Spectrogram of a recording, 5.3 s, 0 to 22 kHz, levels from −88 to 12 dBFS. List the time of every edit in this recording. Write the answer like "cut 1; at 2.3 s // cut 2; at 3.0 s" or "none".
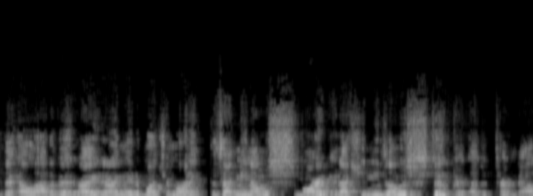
cut 1; at 2.1 s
